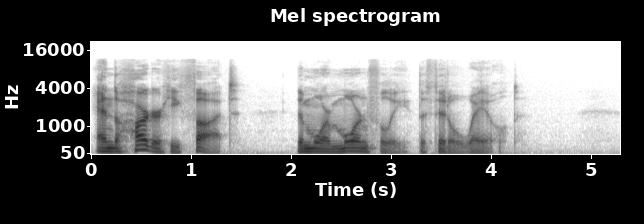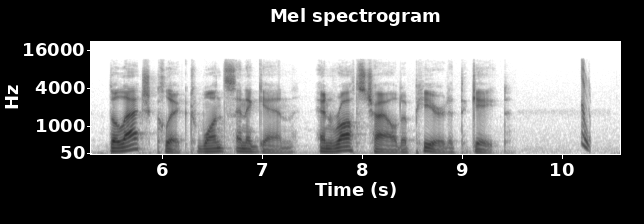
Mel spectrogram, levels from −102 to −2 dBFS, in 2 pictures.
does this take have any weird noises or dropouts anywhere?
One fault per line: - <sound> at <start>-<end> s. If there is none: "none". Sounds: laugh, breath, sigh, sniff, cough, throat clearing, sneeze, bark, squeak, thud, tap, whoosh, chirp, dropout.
- chirp at 10.2-10.3 s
